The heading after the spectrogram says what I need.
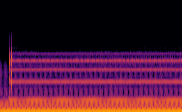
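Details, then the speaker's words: Intelbras Conecta PBX after repair, tested at the matrix with the capsule: clean continuous mid-pitched tone with only a low hum and none of the earlier hiss; normal dial tone. "Não tem mais aquele chiado terrível."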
